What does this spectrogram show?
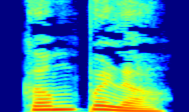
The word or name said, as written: ಕಂಪಳ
